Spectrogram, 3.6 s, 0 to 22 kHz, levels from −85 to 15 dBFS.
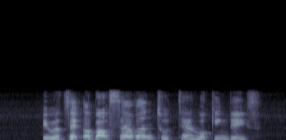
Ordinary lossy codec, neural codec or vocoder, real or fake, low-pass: none; none; real; none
